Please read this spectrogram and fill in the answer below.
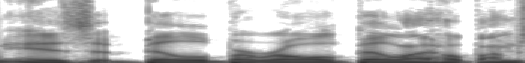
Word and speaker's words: Barol: the curve I think I was doing barrel for a while but Baro is correct it is technically correct yes well great before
